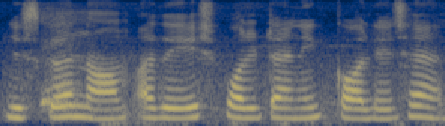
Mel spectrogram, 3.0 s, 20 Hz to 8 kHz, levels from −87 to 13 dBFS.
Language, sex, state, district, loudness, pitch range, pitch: Hindi, male, Punjab, Fazilka, -17 LUFS, 225-250 Hz, 235 Hz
